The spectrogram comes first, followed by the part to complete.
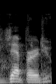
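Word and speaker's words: Gepard: name like like I I think gephard is G man and has always placed great Oh Yes actually pronounced jeopard I think if her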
